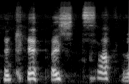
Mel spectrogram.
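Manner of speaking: high, breaking up with laughter; real laughter spilling over; laughing. Real, not acted. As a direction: try to talk through giggles. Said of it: "I'm snorting".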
